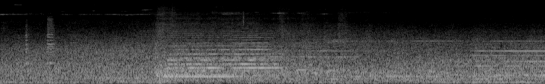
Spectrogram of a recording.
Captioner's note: street sounds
